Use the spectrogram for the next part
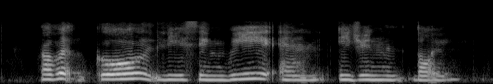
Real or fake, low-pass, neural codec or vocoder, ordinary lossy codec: fake; none; codec, 16 kHz, 2 kbps, FreqCodec, smaller model; none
